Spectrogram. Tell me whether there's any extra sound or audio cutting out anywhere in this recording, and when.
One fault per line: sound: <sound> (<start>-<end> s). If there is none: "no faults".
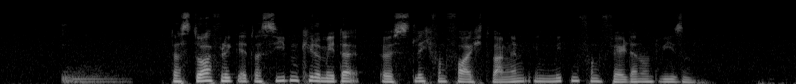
sound: thud (0.6-1.3 s)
